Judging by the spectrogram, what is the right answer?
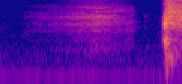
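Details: Woman at bedtime deliberately inducing sneezes with pepper to clear her sinuses: a soft breathy intake, then a sudden sharp sneeze burst at the end.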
